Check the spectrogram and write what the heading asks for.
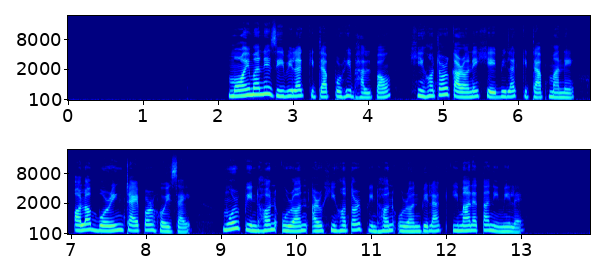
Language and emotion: Assamese, neutral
